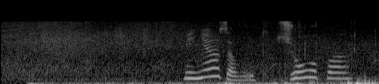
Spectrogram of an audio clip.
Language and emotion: Russian, neutral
